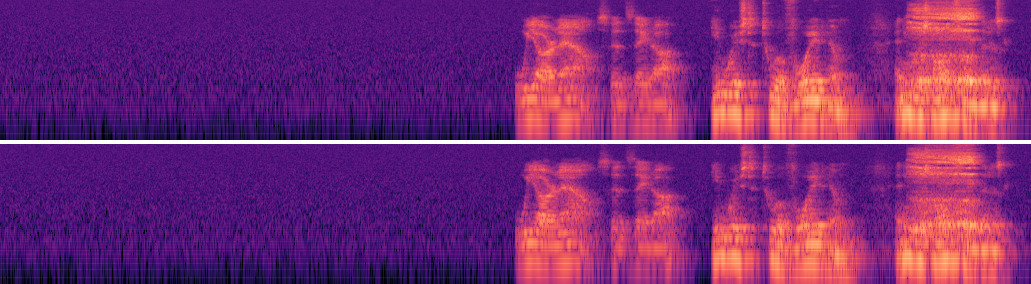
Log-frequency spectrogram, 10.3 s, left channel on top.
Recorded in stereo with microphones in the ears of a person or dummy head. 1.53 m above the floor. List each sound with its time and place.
5.2 s a man speaking: 25° left (ahead or behind), 1.4 m
7.1 s a man speaking: 60° left (ahead or behind), 2.0 m
9.1 s breathing: 5° left (ahead or behind), 1.3 m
